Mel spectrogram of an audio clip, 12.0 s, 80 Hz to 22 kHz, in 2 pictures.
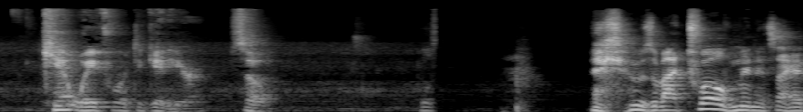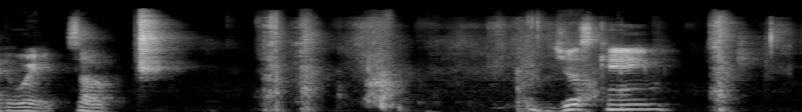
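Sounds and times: knife slicing packing tape: 8.0s - 9.0s.

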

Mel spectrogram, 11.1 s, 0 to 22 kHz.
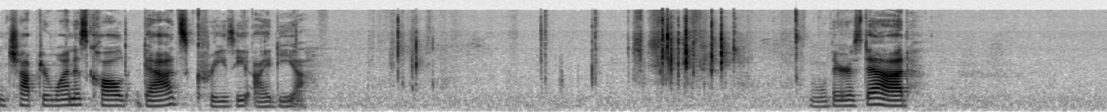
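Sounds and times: book pages turning: 3.7s - 4.7s, 5.4s - 7.6s.

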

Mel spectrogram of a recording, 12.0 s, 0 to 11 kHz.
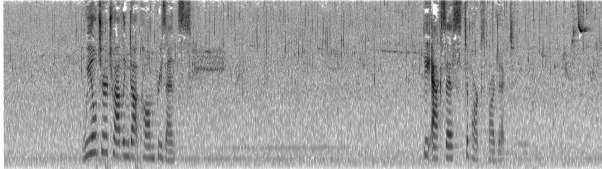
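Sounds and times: running water rushing: 0.1s - 12.0s.

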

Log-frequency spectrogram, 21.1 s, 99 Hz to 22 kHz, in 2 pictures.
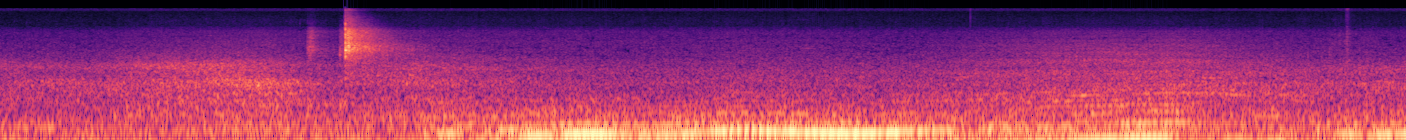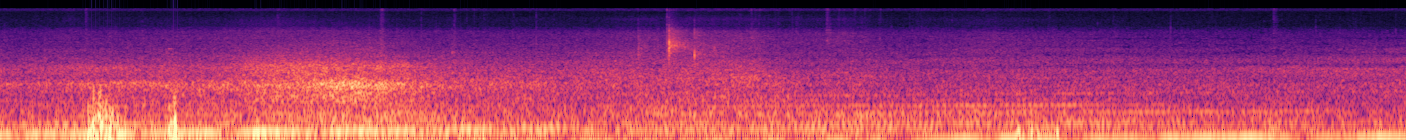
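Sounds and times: traffic rumble: 0.0s - 21.0s
car passing by: 0.7s - 21.0s.

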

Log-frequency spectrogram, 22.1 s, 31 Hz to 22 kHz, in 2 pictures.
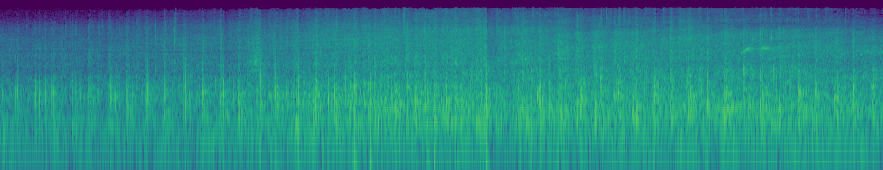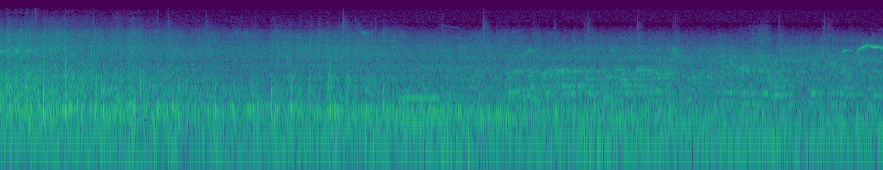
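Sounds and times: hoofbeats on sand: 0.4s - 5.8s.

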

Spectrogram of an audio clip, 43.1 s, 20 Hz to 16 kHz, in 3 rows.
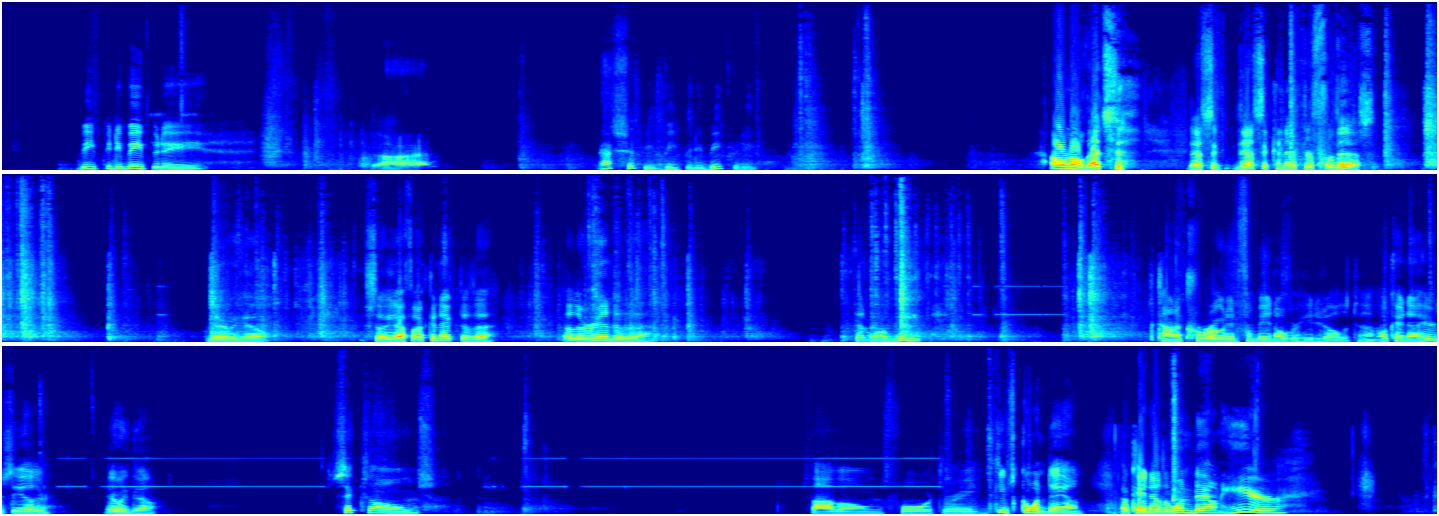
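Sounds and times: probes rattling against sheet metal: 5.2s - 9.2s, 9.8s - 27.3s
multimeter continuity beeper tone: 34.0s - 38.4s.

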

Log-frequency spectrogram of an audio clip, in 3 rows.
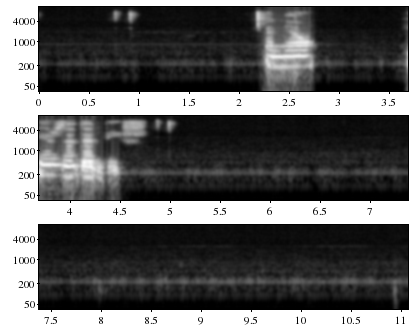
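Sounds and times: computer mouse click: 0.8s - 1.0s, 4.8s - 5.1s.

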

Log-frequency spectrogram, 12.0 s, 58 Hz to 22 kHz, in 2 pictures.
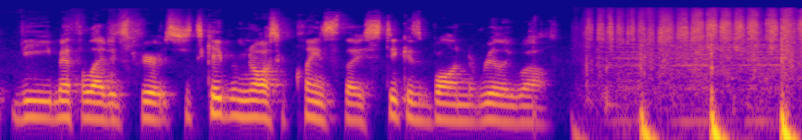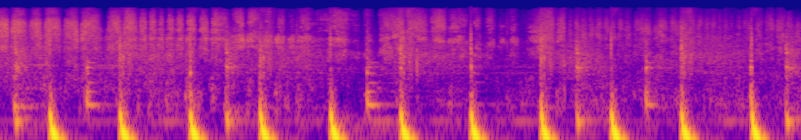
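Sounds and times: music with kick-drum beat: 4.3s - 12.0s
sandpaper scratching plastic: 4.3s - 12.0s.

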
